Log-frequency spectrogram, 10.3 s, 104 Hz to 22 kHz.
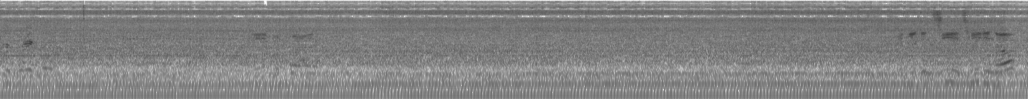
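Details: Honda EM6500SX generator after new carburetor and battery installed (old carburetor bad from stale gas), just started, breaker off, no load: steady fast even drone, no misses or knocks, warming up; normal running.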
